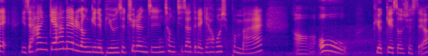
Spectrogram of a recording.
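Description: Woman with lively intonation at a fairly quick pace. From Gyeongsang region, South Korea. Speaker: independent magazine editor. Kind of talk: casual chat.

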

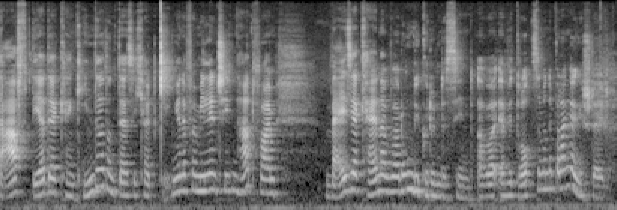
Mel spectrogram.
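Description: A woman speaks at a fairly quick pace with lively intonation and a fairly high pitch. Audible room echo surrounds her voice. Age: 30s. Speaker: podcast co-host. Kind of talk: casual chat.

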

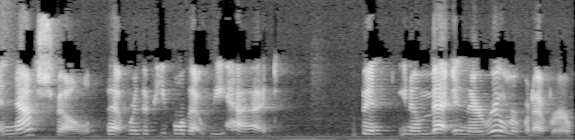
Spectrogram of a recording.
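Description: This woman has a medium-pitched, a plain, everyday voice. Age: 30s. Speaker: nurse. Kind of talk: casual chat. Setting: phone call.

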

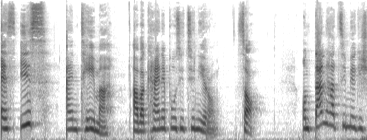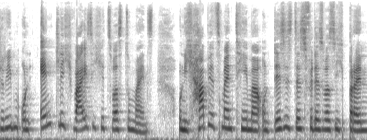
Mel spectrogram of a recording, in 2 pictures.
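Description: With a bright, sharp, animated tone, a woman at a fairly high pitch speaks at a moderate pace with ordinary pitch variation. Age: 40s. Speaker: network marketing coach and podcaster. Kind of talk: solo podcast monologue.

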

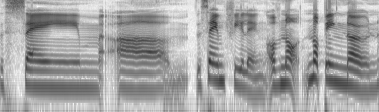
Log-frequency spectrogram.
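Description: Recorded very cleanly against a silent background, a woman with a London accent speaks with ordinary pitch variation. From London, England. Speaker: podcast host. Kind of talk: casual interview.

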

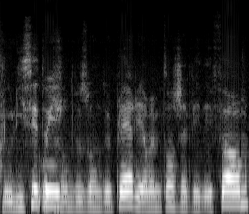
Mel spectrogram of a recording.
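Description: A woman's fairly low voice carries ordinary pitch variation. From France, Dordogne. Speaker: mindset coach. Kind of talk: casual chat. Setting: outdoors.

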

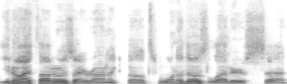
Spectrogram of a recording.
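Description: A man's plain, everyday voice with a fairly high pitch and ordinary pitch variation, in a dry, close sound with no echo. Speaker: sports podcast co-host. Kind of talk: casual sports chat.

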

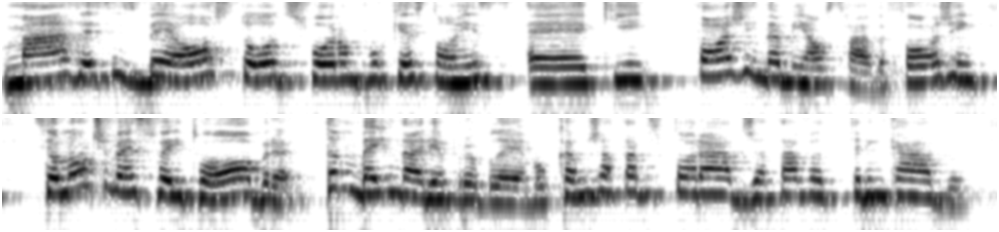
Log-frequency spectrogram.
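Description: With hardly any pauses, a woman talks at a moderate pace in a high voice with ordinary pitch variation. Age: 20s. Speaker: fashion designer and influencer. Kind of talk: casual chat. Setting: remote call from home, sitting on floor by modem.

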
